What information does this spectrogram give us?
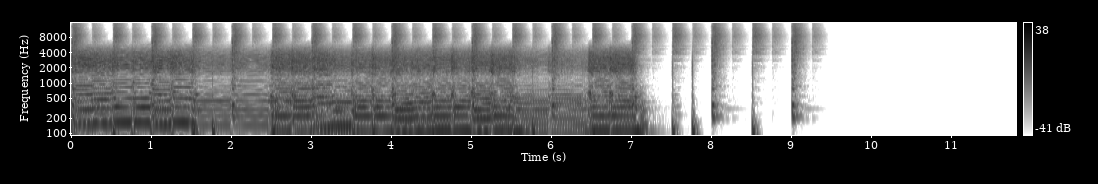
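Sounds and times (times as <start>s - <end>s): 
basic guitar: 0.0s - 7.6s.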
